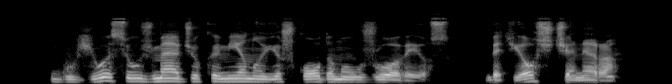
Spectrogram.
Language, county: Lithuanian, Alytus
